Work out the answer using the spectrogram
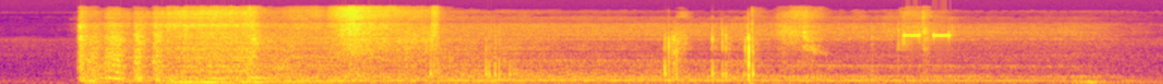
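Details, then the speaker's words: Car with Prins VSI LPG system switching to gas when cold: starter whirs, engine catches, idles unevenly a few seconds then dies; owner suspects the reducer cannot hold pressure, injectors also questioned, not confirmed. "we turn it on, it started and immediately it died, so I suspect that's why"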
